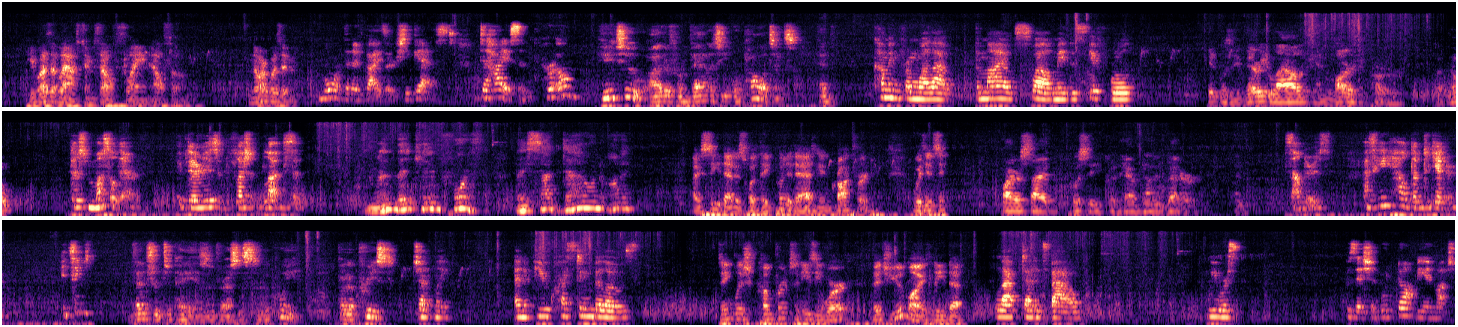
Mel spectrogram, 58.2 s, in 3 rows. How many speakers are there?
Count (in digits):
8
